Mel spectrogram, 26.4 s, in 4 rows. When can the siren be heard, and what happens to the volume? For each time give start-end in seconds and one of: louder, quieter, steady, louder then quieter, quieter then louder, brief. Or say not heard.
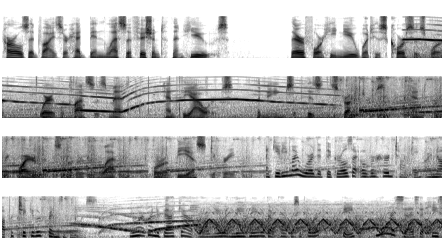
6.0-26.3 quieter then louder.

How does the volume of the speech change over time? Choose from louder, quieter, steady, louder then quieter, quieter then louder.
steady.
